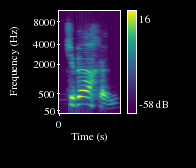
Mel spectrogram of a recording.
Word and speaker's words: Tubergen: Tubergen. Tubergen. Tubergen. More phlegm, Alan.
